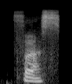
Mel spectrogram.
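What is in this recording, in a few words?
"fuss", Indian English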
